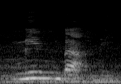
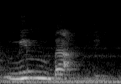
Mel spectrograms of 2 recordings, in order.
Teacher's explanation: Jadi iqlab adalah jika nun mati ketemu dengan huruf ba, maka nun matinya diganti menjadi mim mati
